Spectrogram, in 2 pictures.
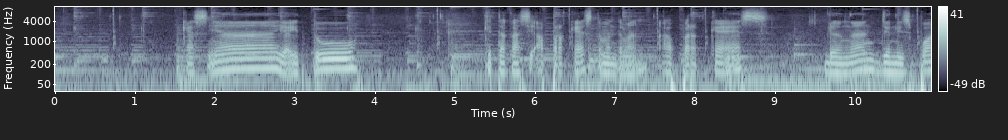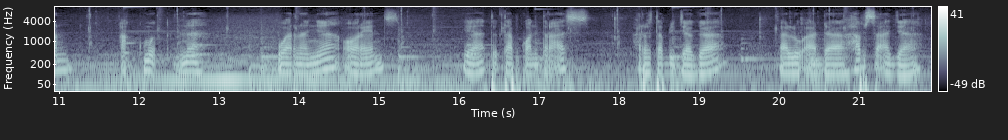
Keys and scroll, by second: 21.0 ctrl+a.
